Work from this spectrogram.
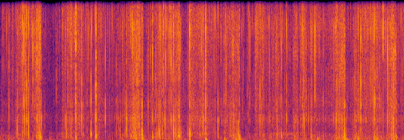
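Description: Fingertips pinch-pop the bubbles of a clear plastic bubble wrap sheet and crumple it, giving a dense run of sharp, bright pops and crinkles over a continuous plastic rustle. The snaps are quick and dry, fading almost instantly, with little low-end weight.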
